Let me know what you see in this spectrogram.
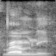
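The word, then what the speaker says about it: Romany: Romney. Romney. Romney. Like Mitt. Like Mitt, but not white.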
